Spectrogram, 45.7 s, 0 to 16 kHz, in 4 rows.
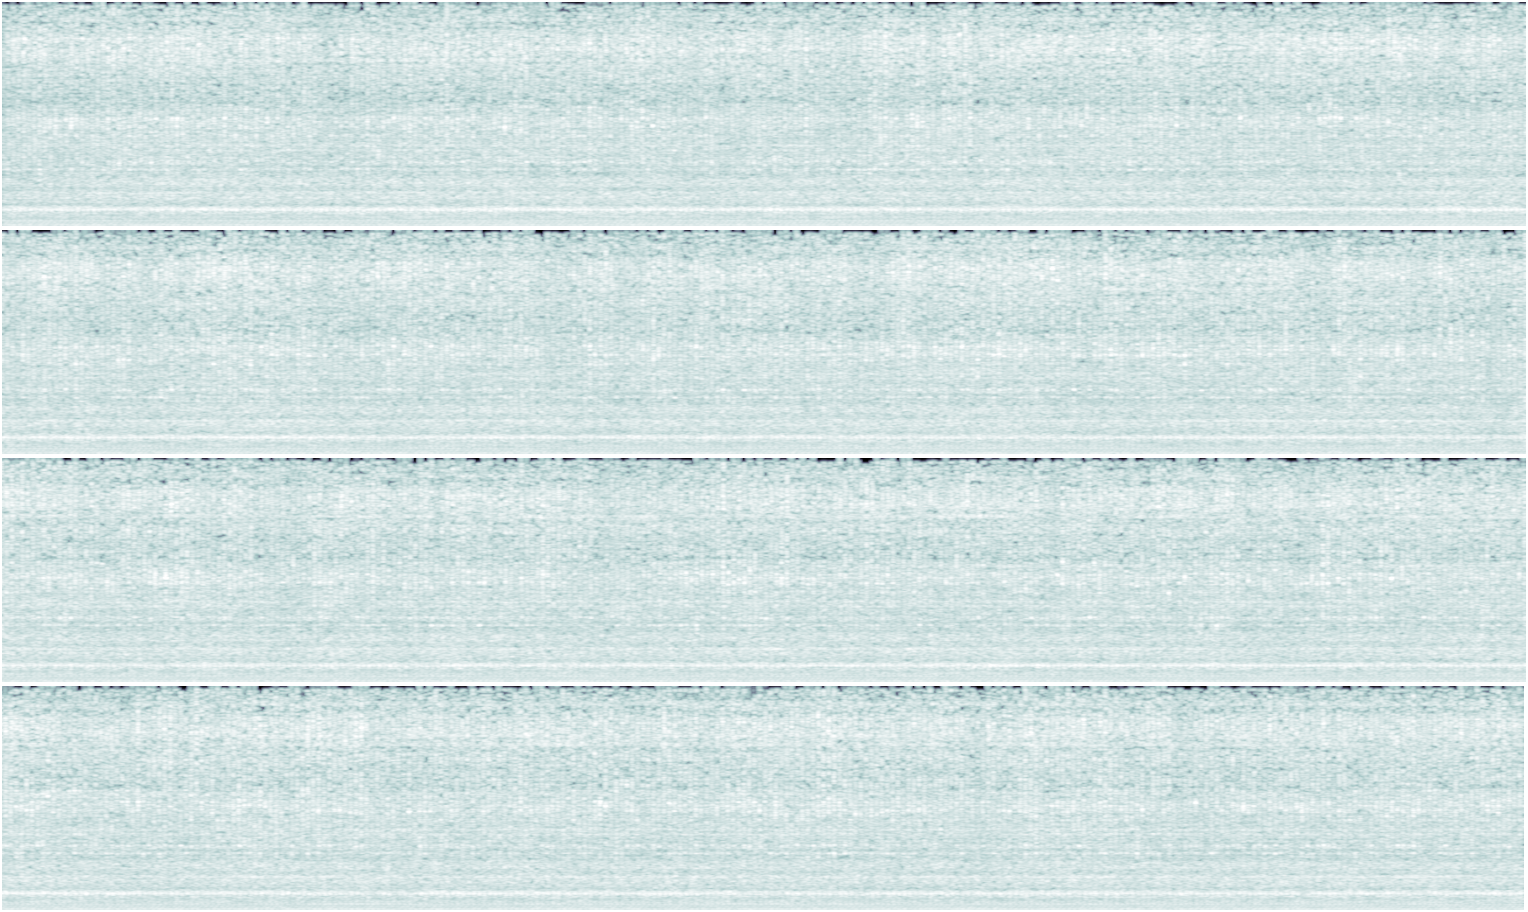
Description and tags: Diesel Power Generator
A generator that was standing next to a S-Bahn Station last night in Berlin.
Recorded with Zoom H2. Edited with Audacity.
